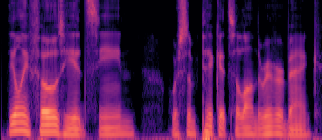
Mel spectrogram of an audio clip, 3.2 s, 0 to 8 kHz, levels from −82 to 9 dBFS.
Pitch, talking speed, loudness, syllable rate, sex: 95 Hz, 240 wpm, -20 LUFS, 6.6 syllables/s, male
